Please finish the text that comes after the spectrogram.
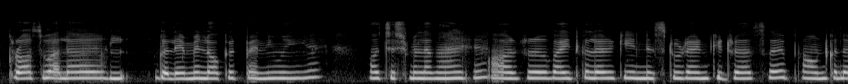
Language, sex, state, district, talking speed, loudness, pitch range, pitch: Hindi, female, Uttar Pradesh, Budaun, 170 wpm, -22 LUFS, 275-290 Hz, 285 Hz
